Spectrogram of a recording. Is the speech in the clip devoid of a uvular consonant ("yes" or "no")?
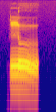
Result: yes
